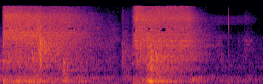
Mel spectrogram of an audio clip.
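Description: Pneumatic cylinders on a solar panel framing machine venting compressed air in two sudden hisses, about two and a half seconds apart. Each hiss fades away over a second or so, and each carries a short click.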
